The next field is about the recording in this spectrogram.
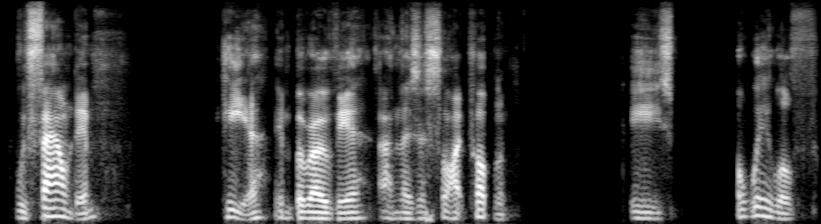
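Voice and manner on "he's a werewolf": said very, very quietly, hushed. Revealing in character that a companion is a werewolf: said very quietly. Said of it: "I'll say very, very quietly".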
